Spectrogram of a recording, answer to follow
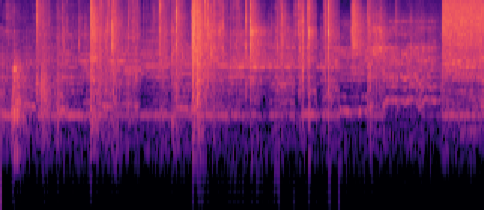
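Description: Plastic cellophane and paper flower wrapping crinkling and crackling in many sharp snaps as it is handled and pulled off a bouquet of roses, over background music.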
